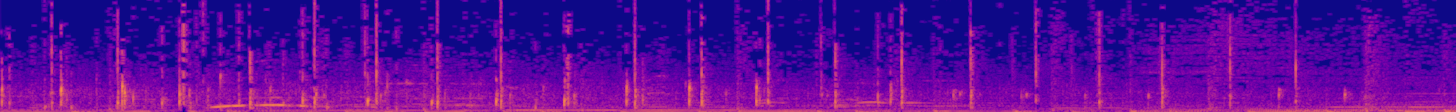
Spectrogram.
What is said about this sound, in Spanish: gustaría que todos los colaboradores, todos, no se quedara nadie ahí que lo estoy viendo, subieran aquí para que se lleven un gran aplauso, por favor. Un aplauso para ellos.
